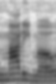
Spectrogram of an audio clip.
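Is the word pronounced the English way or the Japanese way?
Japanese. The word is pronounced the Japanese way. The speaker calls it right. "why I keep saying Marimo"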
